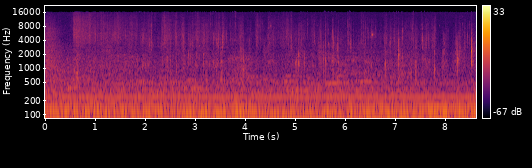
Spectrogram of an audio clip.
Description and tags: Bathroom Handwash02
flush, toilet, wc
